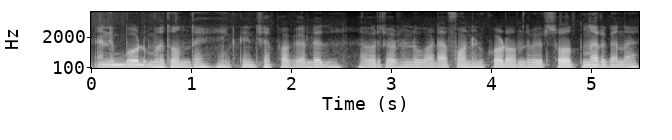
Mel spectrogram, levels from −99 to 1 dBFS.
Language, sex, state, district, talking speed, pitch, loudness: Telugu, male, Andhra Pradesh, Krishna, 155 wpm, 120 Hz, -18 LUFS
